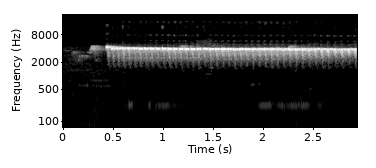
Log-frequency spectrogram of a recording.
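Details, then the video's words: Female red-headed prinia gives one long, high, rapid buzzing trill, held steady for over two seconds without a break; no other sounds stand out. "PRENJAK KEPALA MERAH BETINA NGETIR PANJANG"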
